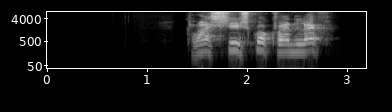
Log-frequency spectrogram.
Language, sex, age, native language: Icelandic, male, 70-79, Icelandic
